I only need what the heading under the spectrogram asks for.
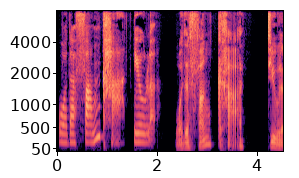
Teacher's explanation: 房 second tone, 卡 third tone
